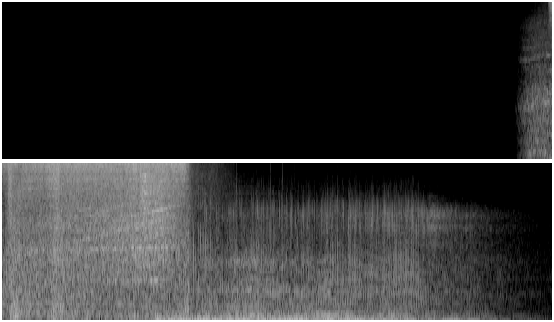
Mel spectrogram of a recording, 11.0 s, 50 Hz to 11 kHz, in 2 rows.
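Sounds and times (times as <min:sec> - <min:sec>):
loud fiery hiss: 0:05.5 - 0:07.5
dark low music: 0:07.0 - 0:11.0
deep bass rumble: 0:07.0 - 0:11.0.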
